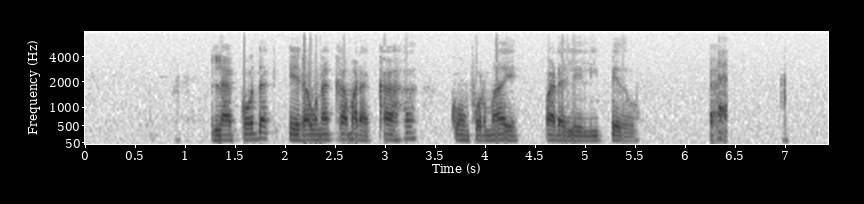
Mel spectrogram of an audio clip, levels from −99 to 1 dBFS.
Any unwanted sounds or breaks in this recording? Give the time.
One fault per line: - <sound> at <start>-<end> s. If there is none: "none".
- laugh at 6.2-6.4 s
